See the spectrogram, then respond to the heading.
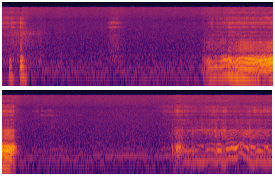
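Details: Sleeping bulldog snoring: loud, rattling, buzzy snores on each inhalation, roughly every five seconds.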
